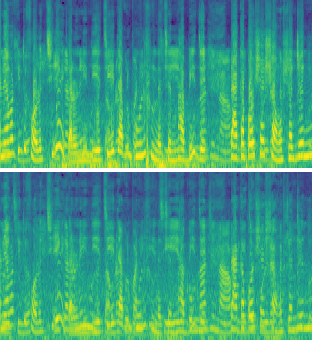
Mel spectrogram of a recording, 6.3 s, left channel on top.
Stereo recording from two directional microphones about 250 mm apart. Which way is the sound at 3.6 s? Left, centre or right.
Left.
